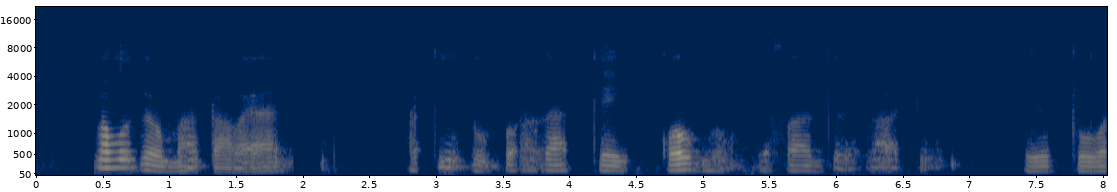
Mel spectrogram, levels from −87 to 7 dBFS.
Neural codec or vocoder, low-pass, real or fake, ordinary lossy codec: codec, 24 kHz, 0.9 kbps, WavTokenizer, medium speech release version 1; none; fake; none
